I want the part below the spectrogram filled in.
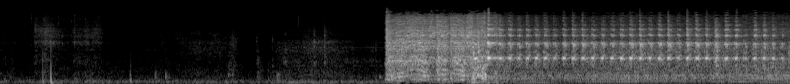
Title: Suzuki aerio rod knocking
